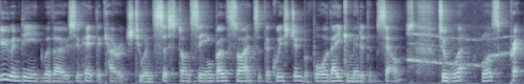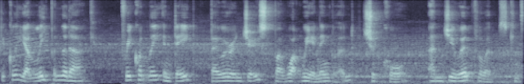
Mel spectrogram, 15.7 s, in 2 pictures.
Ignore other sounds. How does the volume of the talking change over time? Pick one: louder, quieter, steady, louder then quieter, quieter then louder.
steady.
